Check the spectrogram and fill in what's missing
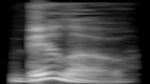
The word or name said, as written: billow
